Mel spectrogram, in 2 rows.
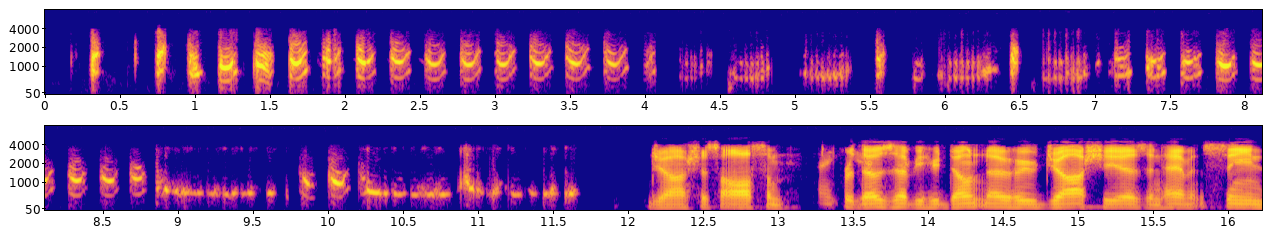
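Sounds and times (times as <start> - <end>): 
turkey call yelps, purrs and gobbling rattle: 0.3 - 11.7
speech: 12.2 - 16.2.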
